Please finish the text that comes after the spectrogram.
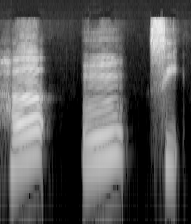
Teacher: the lips close ಆರ್ not touch ಆರ್ not does not matter you are closing the mouth and producing the nasal tone that is ಅನುಸ್ವಾರ ಹ ಮ್ ಸಿ not ಹ ಮ ಸಿ there is A subtle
